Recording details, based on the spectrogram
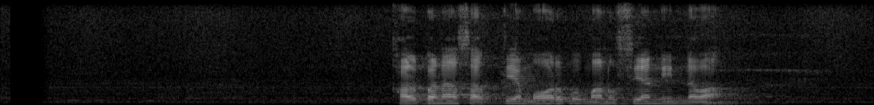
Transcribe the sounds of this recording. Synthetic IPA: kalpɐnaːsak̚t̪ijəmoːɾɐpumanusjjanːinːəʋa̰ː

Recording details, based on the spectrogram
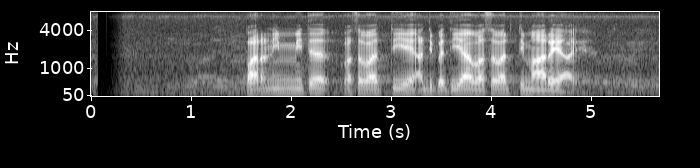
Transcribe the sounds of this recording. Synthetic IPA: paɾə̰nimːit̪əʋa̰səʋart̪ːijeʔa̰d̪ʱipət̪ijaːʋasəʋart̪imaːɾəja̰ːjə̰

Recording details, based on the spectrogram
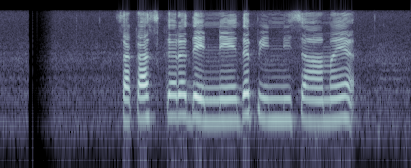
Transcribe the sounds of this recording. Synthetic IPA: sakaskəɾəd̪enːeːd̪əpinːisaːməjə

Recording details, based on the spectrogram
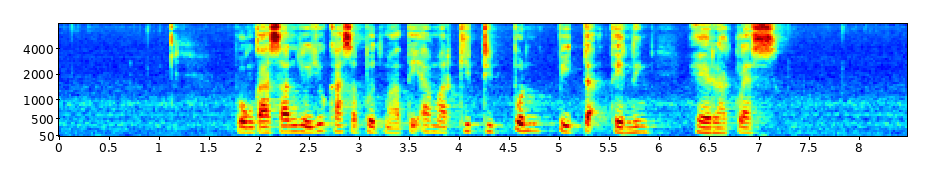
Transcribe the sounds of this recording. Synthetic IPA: puŋkasanjojukasəb̥ʊ̤t̪̚mat̪iʔamarɡ̥i̤d̪̥i̤pʊnpiɖ̥a̤ʔd̪̥e̤nɪŋ | heɾaklɛs

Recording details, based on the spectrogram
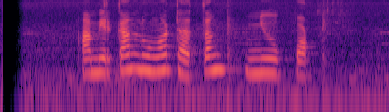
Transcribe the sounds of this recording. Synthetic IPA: ʔamirkanluŋɔɖ̥ä̤t̪əŋɲupɔt̪̚

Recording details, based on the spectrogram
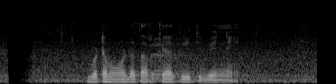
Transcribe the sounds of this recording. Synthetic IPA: obəʈəmoʋəɖət̪aɾkəjakʋiːt̪ibenːḛ

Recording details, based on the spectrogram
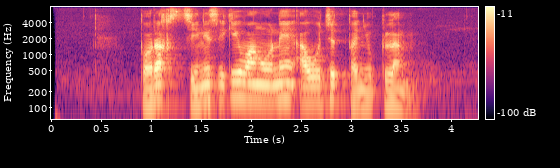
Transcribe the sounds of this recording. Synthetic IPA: b̥o̤ɾaksd̥ʒ̥i̤nɪsikiwaŋuneʔawud̥ʒ̥ʊ̤t̪̚b̥ä̤ɲub̥ləŋ

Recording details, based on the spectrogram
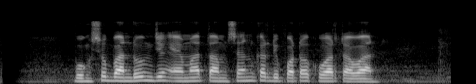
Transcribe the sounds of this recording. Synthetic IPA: buŋsubandʊŋd͡ʒɨŋemat̪amsənkɨrdipɔt̪ɔkuwart̪awan

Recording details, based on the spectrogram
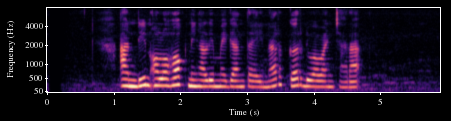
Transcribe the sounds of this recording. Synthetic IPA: ʔandinɔlɔɦɔk̚niŋalimɛɡant̪ɾɛjnərkɨrdiwawaɲt͡ʃaɾa

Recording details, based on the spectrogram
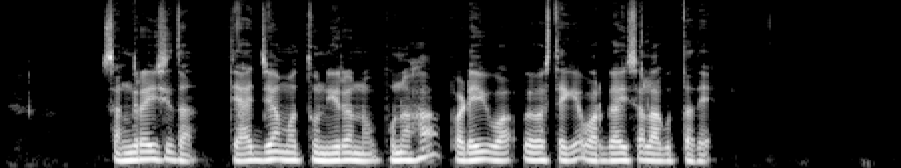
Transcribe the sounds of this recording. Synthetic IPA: sɐŋɡɾɐɦis̬id̪ɐt̪jaːd͡ʒjɐmɐt̪ːuniːɾɐnːupunɐɦɐpɐɽejuʋɐʋjɐʋɐs̬t̪ʰeɛɡe̞ʋɐɾɡaːjisɐlaːɡut̪ːɐd̪e̞

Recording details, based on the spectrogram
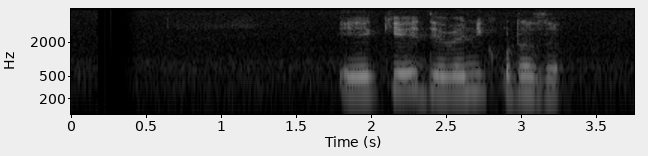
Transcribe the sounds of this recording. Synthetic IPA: eːkeːd̪eʋenikʰoʈəzə

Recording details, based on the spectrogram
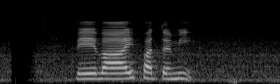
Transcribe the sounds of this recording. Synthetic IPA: ʋeːʋaːjpɐt̪əmi

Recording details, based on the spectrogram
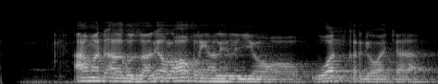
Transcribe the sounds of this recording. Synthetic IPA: ʔahmadalɡozaliɔlɔɦɔkəliŋalilijɔwɔnkərd͡ʒawa̰t͡ʃa̰ɾa

